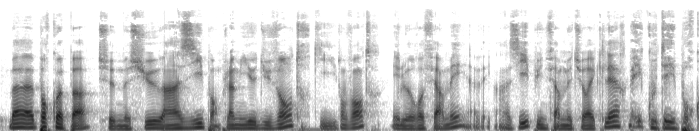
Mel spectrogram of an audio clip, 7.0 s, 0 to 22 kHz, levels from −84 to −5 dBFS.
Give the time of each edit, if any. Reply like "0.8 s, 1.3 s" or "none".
1.0 s, 3.4 s, 4.9 s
